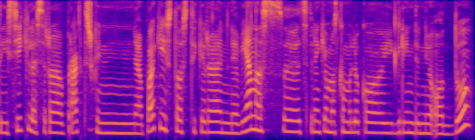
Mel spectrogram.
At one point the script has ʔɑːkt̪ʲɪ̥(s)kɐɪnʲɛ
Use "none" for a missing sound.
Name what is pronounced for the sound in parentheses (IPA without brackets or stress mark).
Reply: ʃ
